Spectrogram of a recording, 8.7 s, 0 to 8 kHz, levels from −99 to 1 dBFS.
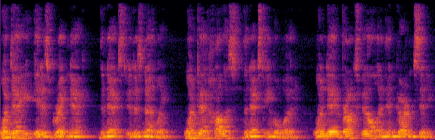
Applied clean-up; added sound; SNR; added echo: none; none; none; reverberation time 0.6 s.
